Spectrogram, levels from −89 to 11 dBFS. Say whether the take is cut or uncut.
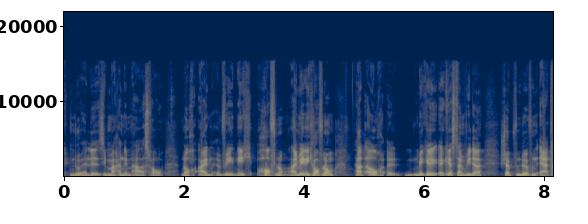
cut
